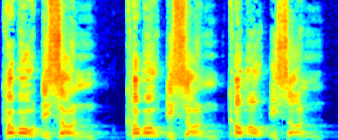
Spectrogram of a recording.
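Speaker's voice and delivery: high loud calling granny voice; granny calling out, fading. Retold or imitated. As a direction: call the child in like granny. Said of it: "my granny used to say".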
